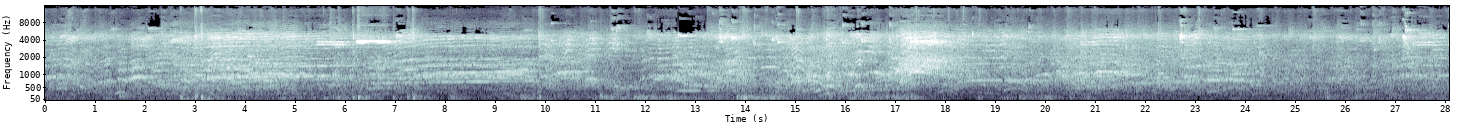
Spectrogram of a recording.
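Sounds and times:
players shouting: 0.0s - 24.8s
volleyball hits: 2.7s - 3.5s, 5.7s - 8.3s.

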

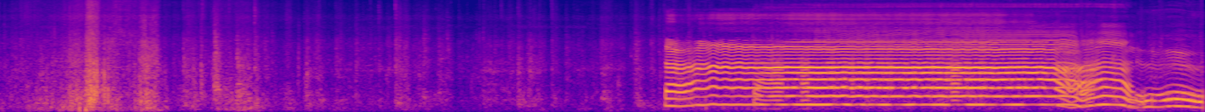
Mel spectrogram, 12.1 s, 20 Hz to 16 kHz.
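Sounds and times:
low uneven background noise: 0.0s - 12.0s.

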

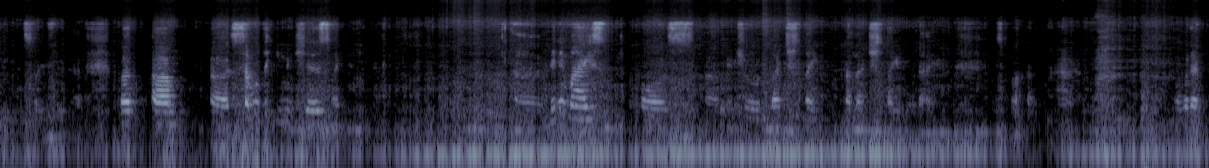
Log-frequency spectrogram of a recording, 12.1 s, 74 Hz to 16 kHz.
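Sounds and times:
man talking quietly over a call: 11.5s - 12.0s.

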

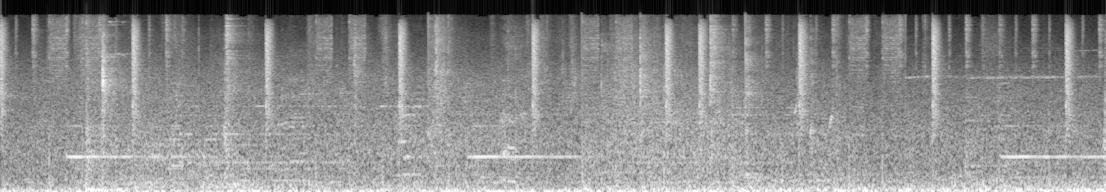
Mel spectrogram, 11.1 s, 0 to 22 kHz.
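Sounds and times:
background music with beat: 0.0s - 11.0s
steady low rumble: 0.0s - 11.0s.

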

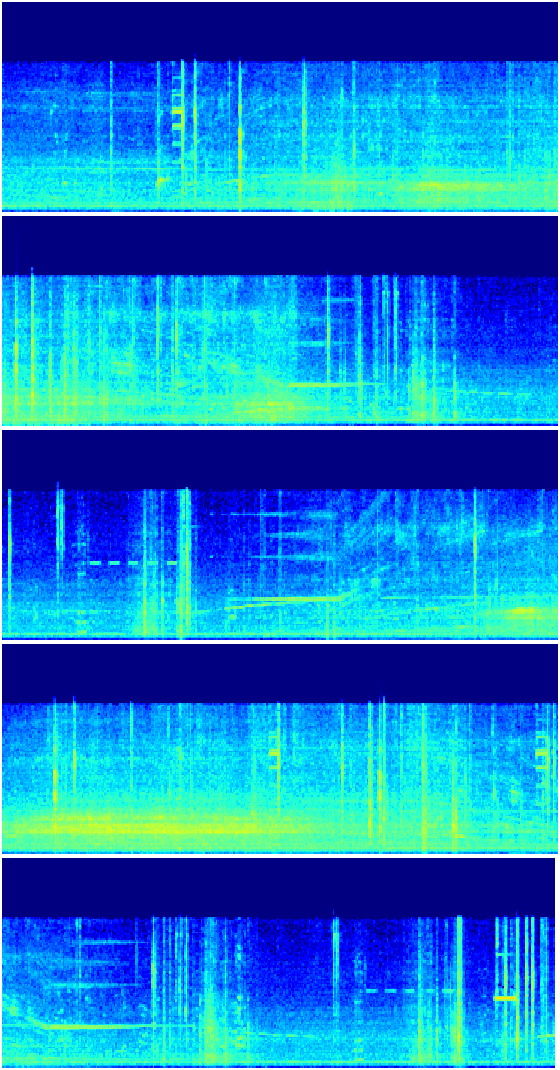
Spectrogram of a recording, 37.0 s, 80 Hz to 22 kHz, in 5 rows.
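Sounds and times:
train running noise: 0.0s - 13.7s, 16.6s - 33.1s
metro train motors whining: 0.0s - 14.9s, 16.4s - 32.7s.

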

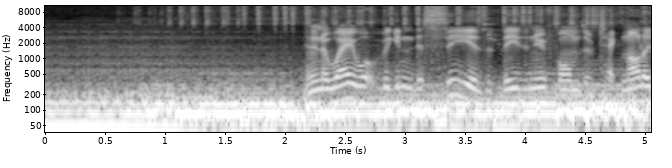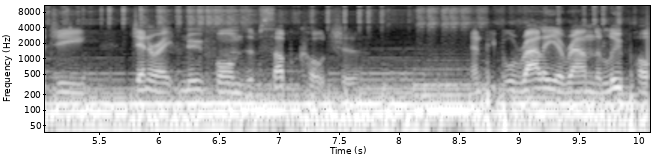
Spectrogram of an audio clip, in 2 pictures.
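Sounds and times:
deep electronic bass drone: 0.0s - 10.0s.

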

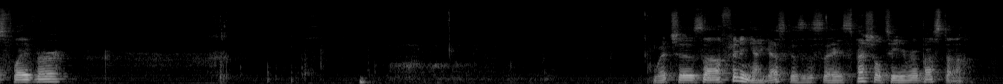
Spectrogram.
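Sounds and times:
soft sip: 1.0s - 3.3s.

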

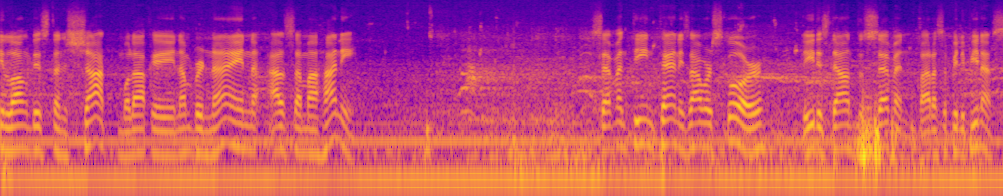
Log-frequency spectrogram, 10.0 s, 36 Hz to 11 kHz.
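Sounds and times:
crowd murmur: 0.0s - 10.0s
steady low hum: 0.0s - 10.0s.

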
